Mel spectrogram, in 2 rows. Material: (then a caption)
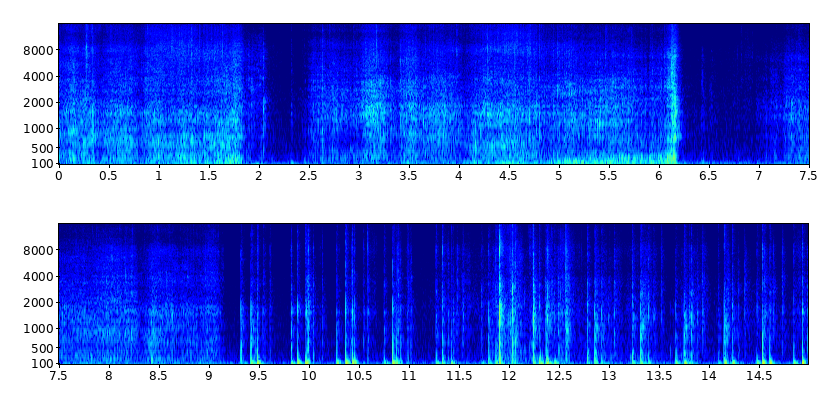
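Foam. Long acrylic nails scratch a long, black, textured foam roller held upright, making a steady, dry, rasping scrape for about the first nine seconds, with brief pauses around 2 and 6 seconds. The sound then turns into quick, irregular, sharp taps and scratches with a dull, low, hollow thump beneath the bright crackle.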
